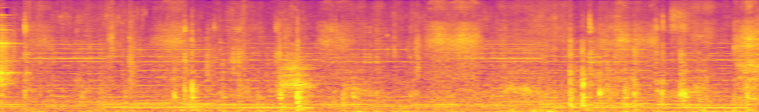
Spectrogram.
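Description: An electric mixer churns wet Italian bread dough with olives, whirring with gear-like mechanical grinding, irregular clunks and knocks of the dough against the bowl, moderately quiet and close.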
